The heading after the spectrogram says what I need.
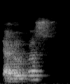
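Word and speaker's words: Pteropus: वैसे तो टेरोपस है, लेकिन पी इज साइलेंट, टेरोपस, बाकी आप एनसीईआरटी से देख लीजिएगा, ठीक है ना।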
